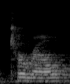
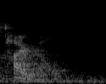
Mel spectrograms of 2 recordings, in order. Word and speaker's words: Tyrell: watched Game of Thrones if you listen carefully sometimes you'll hear Tyrell sometimes Tyrell sometimes you'll hear dick on or dig in so and certainly some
